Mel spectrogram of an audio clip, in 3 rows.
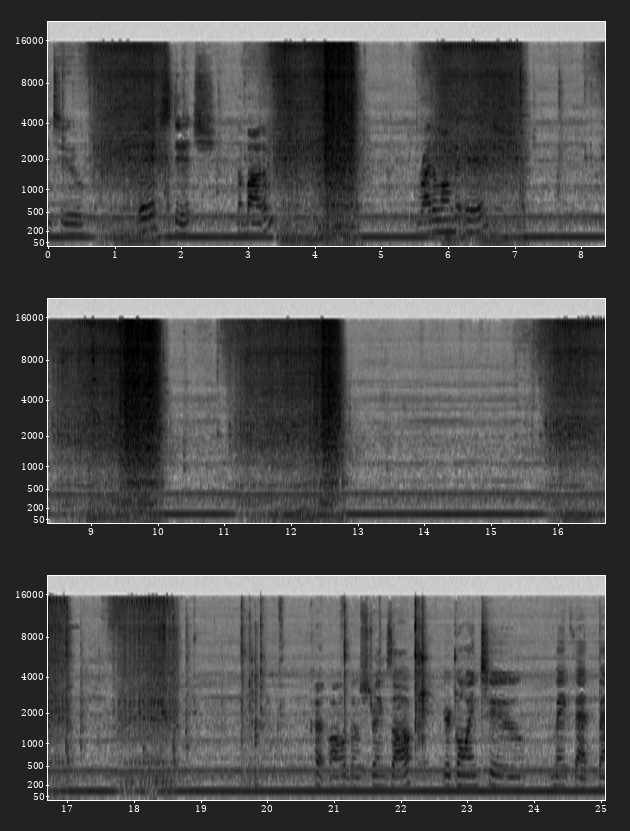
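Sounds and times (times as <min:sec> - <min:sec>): sewing machine motor humming: 0:00.0 - 0:10.3, 0:10.9 - 0:13.0, 0:15.4 - 0:19.0
sewing machine stitching: 0:00.6 - 0:01.8, 0:03.3 - 0:04.8, 0:05.7 - 0:07.2, 0:08.3 - 0:10.2, 0:11.0 - 0:12.9, 0:15.6 - 0:17.1, 0:17.7 - 0:18.8.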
